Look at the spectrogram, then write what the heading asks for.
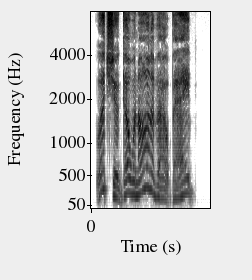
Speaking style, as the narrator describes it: she said drowsily, the shit smell of her dry mouth

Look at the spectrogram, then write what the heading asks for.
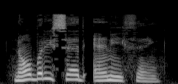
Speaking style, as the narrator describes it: Sarah said wearily

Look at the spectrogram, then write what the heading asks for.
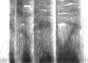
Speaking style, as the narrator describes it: I said quietly

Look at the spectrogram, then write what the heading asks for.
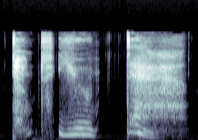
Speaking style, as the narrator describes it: hisses

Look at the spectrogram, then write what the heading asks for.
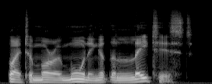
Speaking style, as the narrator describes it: Duke replied

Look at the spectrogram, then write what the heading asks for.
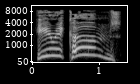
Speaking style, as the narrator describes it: shouted somebody

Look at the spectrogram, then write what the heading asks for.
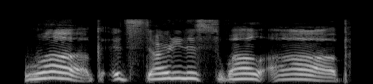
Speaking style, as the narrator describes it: he groaned

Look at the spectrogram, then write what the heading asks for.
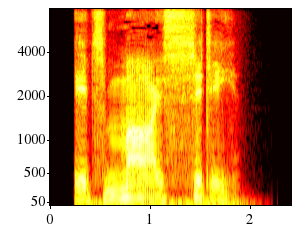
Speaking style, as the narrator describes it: said James through clenched teeth

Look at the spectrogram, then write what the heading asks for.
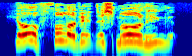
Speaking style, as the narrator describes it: said Fly with a yawn

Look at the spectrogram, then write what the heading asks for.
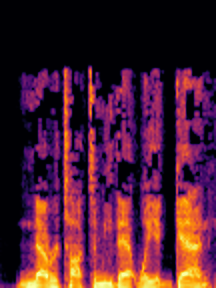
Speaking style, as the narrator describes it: he shouted

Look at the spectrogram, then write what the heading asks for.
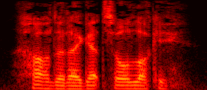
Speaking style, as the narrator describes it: Rainey murmured

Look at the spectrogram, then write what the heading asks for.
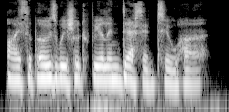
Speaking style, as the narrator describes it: said grimly

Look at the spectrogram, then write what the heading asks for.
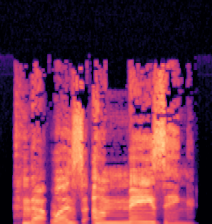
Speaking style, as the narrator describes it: Nia laughed once the coast was clear

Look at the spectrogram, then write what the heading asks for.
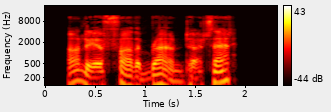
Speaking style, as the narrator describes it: remarked gloomily

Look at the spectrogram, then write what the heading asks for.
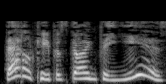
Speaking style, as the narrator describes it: exclaimed Maddie

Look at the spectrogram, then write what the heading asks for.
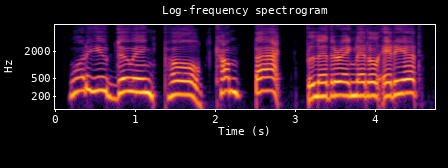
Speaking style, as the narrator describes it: shouted Scrub

